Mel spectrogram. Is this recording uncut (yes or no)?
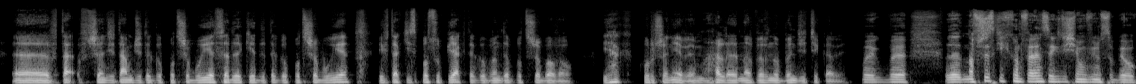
no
